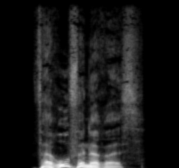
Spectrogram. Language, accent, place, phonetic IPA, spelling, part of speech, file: German, Germany, Berlin, [fɛɐ̯ˈʁuːfənəʁəs], verrufeneres, adjective, De-verrufeneres.ogg
- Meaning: strong/mixed nominative/accusative neuter singular comparative degree of verrufen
